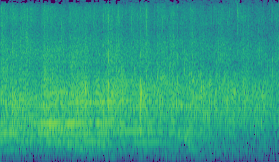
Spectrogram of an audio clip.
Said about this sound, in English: Can we give them a huge round of applause?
